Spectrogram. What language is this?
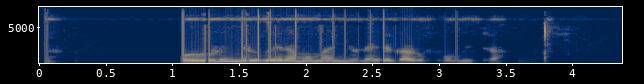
Ganda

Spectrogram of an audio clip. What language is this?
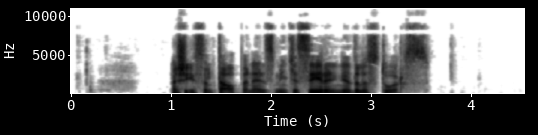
Romansh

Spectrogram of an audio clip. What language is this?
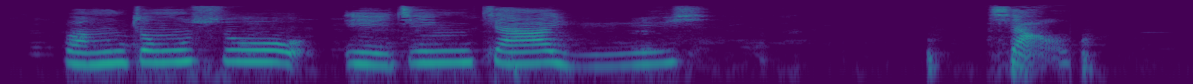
Chinese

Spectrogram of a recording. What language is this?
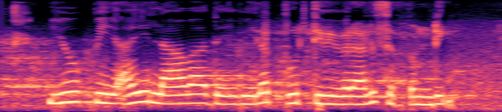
Telugu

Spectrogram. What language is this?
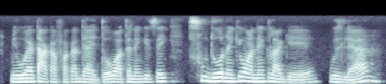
Bangla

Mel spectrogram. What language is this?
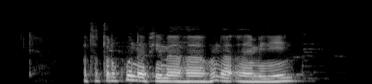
Arabic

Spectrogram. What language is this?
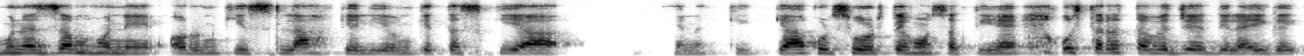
Urdu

